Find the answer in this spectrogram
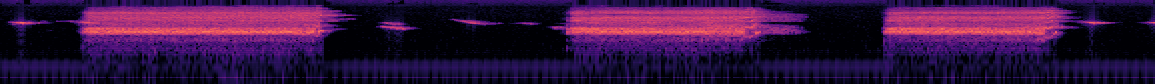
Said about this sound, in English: Barn owls are also very vocally active at night and make a number of very distinctive calls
